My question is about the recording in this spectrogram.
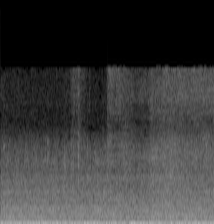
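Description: Biological safety cabinet's blower running with a steady hum.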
